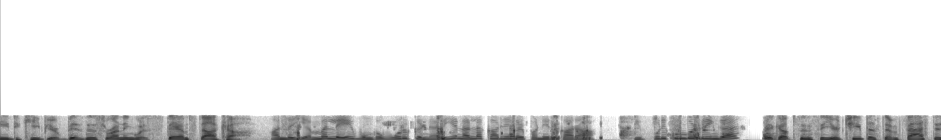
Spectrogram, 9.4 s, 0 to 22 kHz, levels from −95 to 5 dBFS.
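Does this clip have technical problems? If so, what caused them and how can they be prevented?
Yes. An echo leak is the likely cause of the first problem. The far end appears to play the call over a loudspeaker, and its echo canceller fails to remove all of that playback picked up by its microphone. The result is a copy of the speech delayed by 254 ms. It surfaces as short scraps at 2.95, 4.4 to 4.47 and 5.09 to 5.17 s, as a longer stretch from 5.5 to 7.02 s, and again at 7.61 to 7.77 s. Mostly it sits about 10 dB under the speech, but near 4.4 s it is as loud as the speech itself. Prevention: use a headset on the far side, or lower its loudspeaker volume so the canceller can keep up.

The second problem is speech suppressed in double talk, and again the cause is likely the echo canceller. While both sides talk at once, it cannot tell its own talker apart from the returning echo, so it turns everything down. 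From 2.99 to 6.22 s, and again from 6.68 to 7.91 s, the speech dips and breaks into pieces, at times falling by about 40 dB. That affects roughly three seconds in the first span and under a second in the second, all within this 4 kHz-wide call audio. Prevention: avoid talking over each other, or use a headset so the canceller has less echo to fight.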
